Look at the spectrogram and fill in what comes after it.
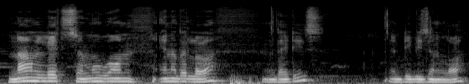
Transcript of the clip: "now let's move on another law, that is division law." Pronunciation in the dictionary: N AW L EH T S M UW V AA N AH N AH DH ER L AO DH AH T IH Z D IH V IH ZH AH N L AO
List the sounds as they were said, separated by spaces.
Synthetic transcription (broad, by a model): N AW L EH T S M UW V AA N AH N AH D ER L AO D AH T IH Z D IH B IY Z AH N L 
